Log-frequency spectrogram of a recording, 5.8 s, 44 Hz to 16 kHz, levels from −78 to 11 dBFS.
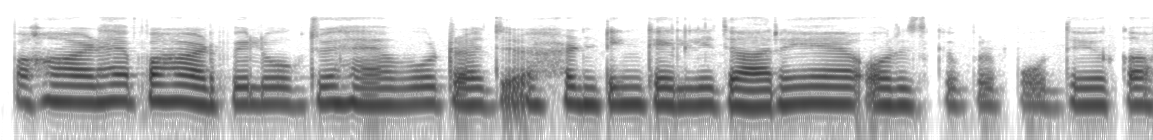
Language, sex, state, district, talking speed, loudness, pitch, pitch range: Hindi, female, Delhi, New Delhi, 210 wpm, -17 LUFS, 205 Hz, 195-210 Hz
